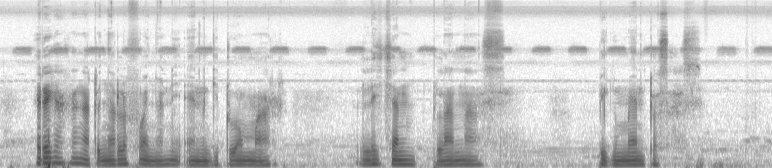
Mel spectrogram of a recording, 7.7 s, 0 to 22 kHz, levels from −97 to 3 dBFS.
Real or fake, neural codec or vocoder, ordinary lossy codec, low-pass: real; none; none; none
